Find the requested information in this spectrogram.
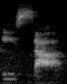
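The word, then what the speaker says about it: Isa: Um interpreting the rooms pronounced Issa.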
